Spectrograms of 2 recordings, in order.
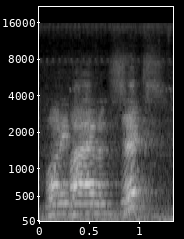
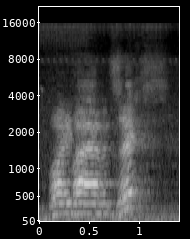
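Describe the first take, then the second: No difference in how they are said.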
